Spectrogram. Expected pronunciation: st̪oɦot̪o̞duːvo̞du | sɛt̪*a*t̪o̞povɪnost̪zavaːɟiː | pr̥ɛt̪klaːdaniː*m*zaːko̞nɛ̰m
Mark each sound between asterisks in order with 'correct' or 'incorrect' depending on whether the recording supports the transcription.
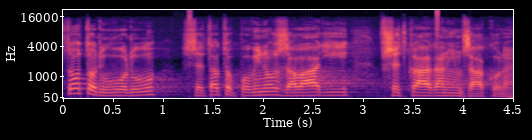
correct, correct

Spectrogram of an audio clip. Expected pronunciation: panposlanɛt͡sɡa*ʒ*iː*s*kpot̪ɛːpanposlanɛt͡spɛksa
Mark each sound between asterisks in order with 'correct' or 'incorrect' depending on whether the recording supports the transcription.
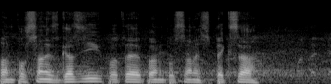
incorrect: z, incorrect: none

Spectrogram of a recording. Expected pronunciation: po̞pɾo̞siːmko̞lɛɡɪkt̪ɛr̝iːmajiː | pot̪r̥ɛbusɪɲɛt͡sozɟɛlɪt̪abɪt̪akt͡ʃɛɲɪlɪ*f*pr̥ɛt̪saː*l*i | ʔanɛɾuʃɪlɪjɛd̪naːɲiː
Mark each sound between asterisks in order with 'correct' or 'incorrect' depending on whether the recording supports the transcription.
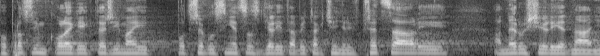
correct, correct

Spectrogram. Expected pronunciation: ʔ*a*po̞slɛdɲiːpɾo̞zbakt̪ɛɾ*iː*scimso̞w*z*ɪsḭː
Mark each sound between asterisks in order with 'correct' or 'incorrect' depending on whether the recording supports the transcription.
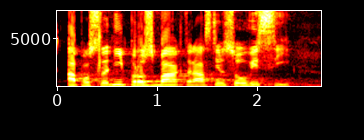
correct, incorrect: aː, incorrect: v

